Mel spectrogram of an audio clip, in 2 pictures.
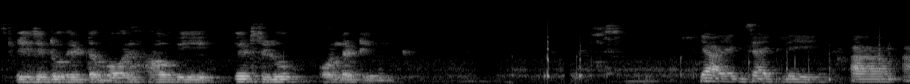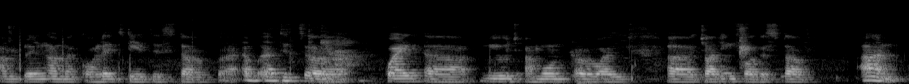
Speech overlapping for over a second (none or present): none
